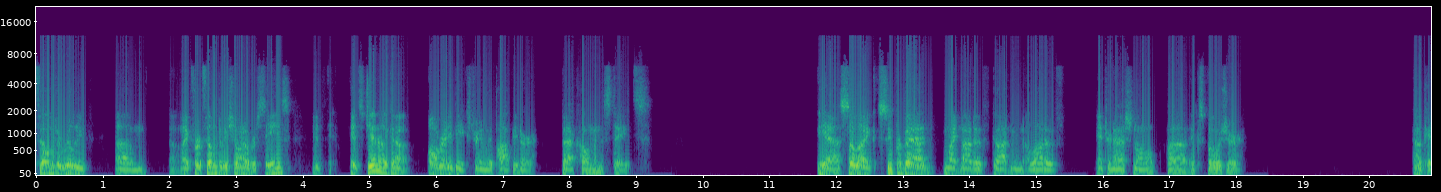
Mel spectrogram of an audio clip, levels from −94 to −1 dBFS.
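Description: Throughout the speech, interleaved audio is being read as planar: each block of about 10.88 ms has its first half taken as left and second as right. Blocks this short leave the voice dull and robotic, buzzing at roughly 92 Hz without any clear octave drop.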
